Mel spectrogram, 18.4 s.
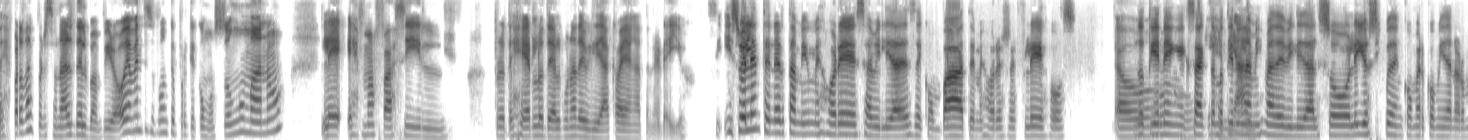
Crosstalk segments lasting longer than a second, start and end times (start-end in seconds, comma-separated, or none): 14.1-15.8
